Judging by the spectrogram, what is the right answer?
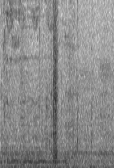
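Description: A car pulls out into a busy Vientiane street, a low engine rumble under city traffic noise with a brief sharp knock partway through; a voice is faint in the background.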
